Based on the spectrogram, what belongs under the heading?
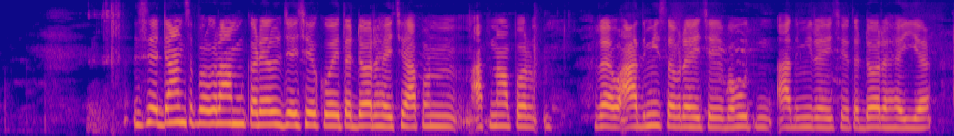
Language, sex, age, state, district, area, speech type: Maithili, female, 30-45, Bihar, Araria, rural, spontaneous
